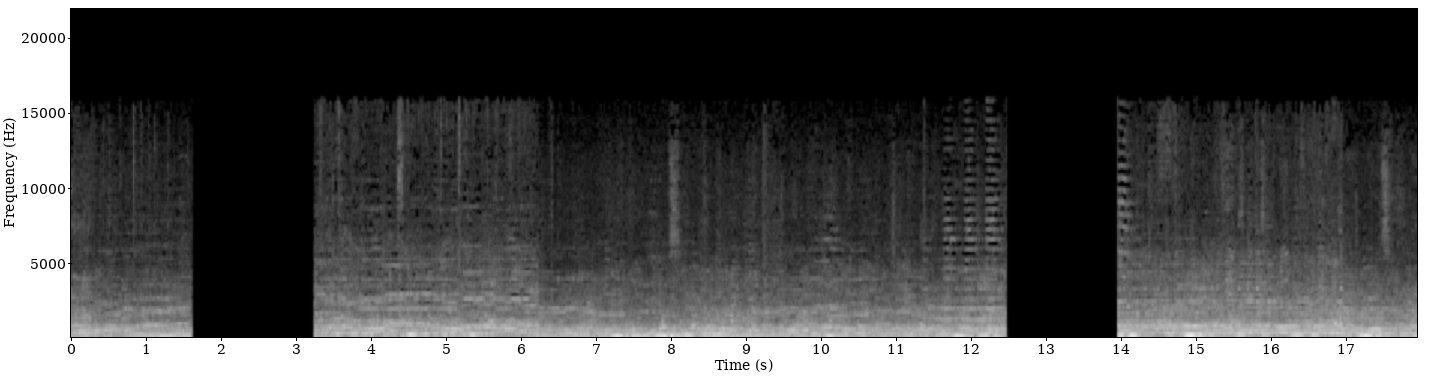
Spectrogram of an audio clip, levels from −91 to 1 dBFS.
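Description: At 1.60 s the sound cuts out mid-flow and stays silent until 3.23 s, a gap of about 1.6 s. This is a playback stall, where the player stops producing output. Its likely cause is that the player ran out of buffered data or its playback thread was blocked until it could resume.

From 3.23 s to 6.23 s the audio runs at 1.5 times normal speed, with pitch raised by roughly seven semitones, before settling back to normal. This is catch-up at higher speed. The player resamples the backlog built up during the stall so it plays faster and regains most of the lost time. Because speed and pitch are tied together here, the pitch rises along with the tempo.

A second playback stall silences the sound from 12.46 s to 13.94 s, about 1.5 s, likely from the same kind of starvation or blocking. It is followed by a milder catch-up from 13.94 s to 16.94 s at 1.25 times speed, with pitch up by around four semitones, before normal playback returns.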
